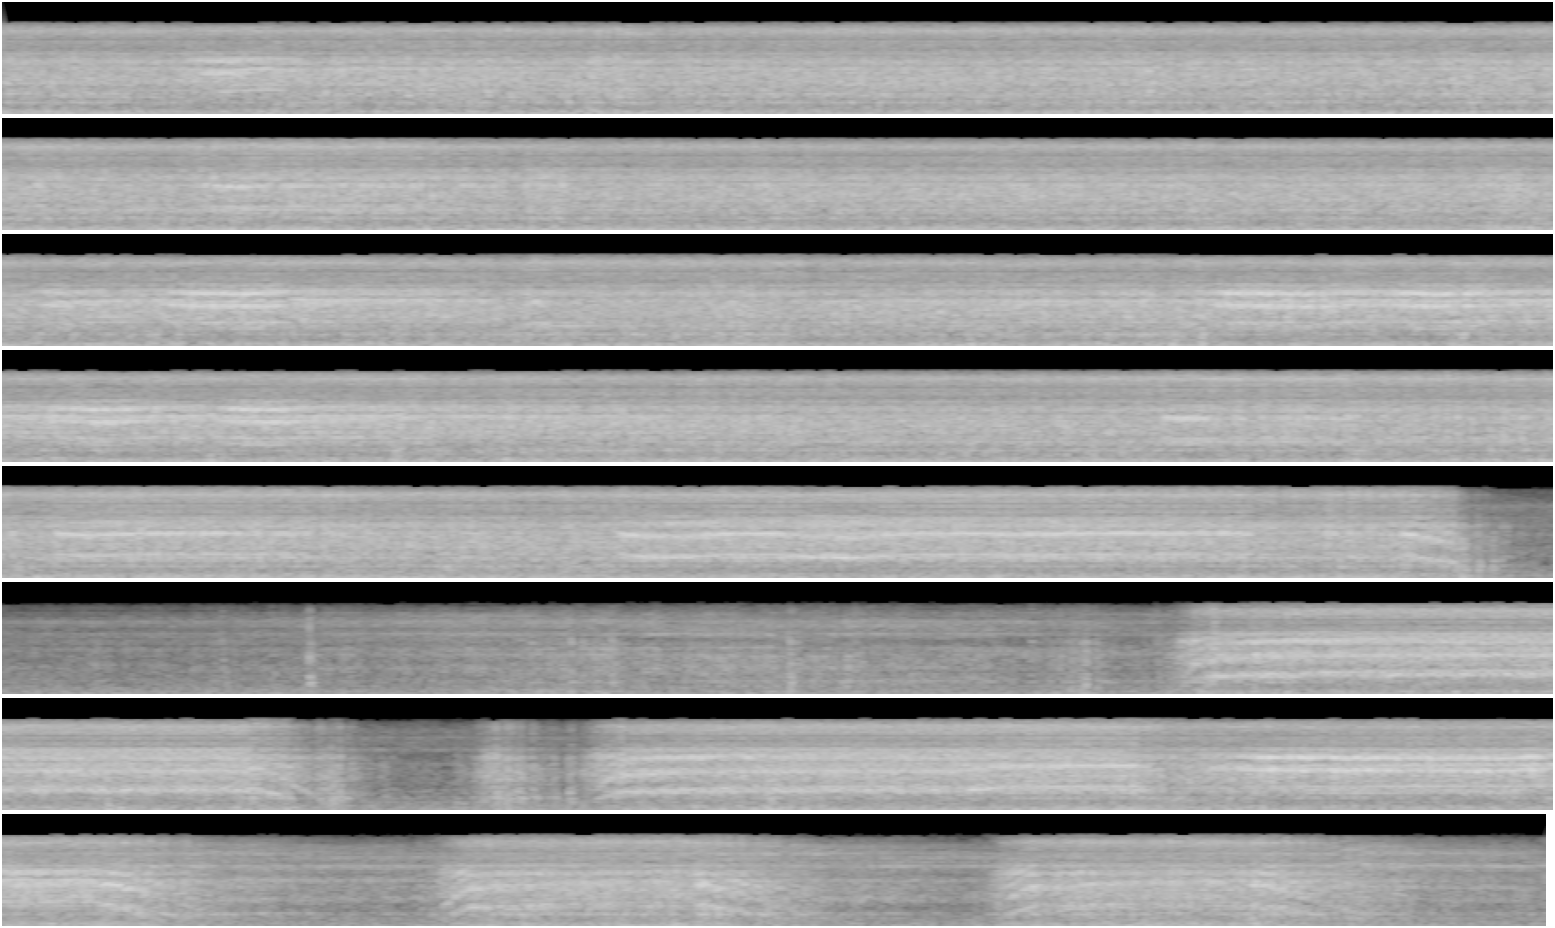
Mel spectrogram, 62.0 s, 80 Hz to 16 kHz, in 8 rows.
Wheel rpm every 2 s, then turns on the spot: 230, 230, 230, 230, 230, 230, 230, 230, 230, 230, 230, 220, 230, 230, 230, 230, 230, 220, 230, 40, 10, 10, 110, 180, 50, 200, 220, 110, 110, 60, 80.
38-42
